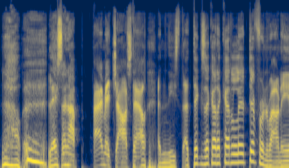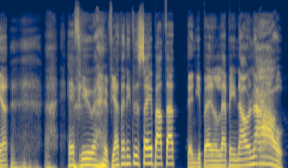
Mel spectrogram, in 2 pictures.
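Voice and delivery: a hammed-up creepy, husky villainess. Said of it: "in a creepy, husky voice".

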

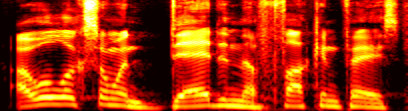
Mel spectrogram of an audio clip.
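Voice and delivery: ordinary talk

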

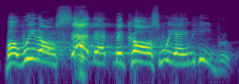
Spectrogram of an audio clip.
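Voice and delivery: ordinary delivery

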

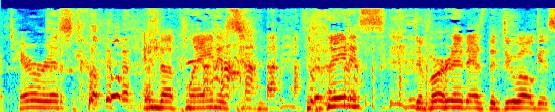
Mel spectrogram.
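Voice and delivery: laughing while reading. Real, not acted. Host reading a silly film synopsis to co-hosts, laughing. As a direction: read on through real giggles.

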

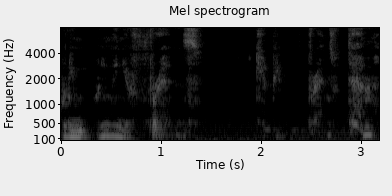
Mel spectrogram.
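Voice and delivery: soft, whispery incredulous question; half-whispered, disbelieving orc; hushed disbelief. Acted. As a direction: question it under your breath, rising at the end.

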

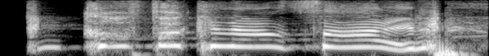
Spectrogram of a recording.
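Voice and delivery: loud, high-pitched exasperated shout; high, hammy shout; retold yell. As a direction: yell it like you're ordering kids out. Yelling at the kids, retold.

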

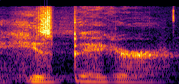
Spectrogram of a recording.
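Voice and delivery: soft whisper; hushed affirmation. Real, not acted. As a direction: breathe it quietly to them. Quiet sermon reflection.

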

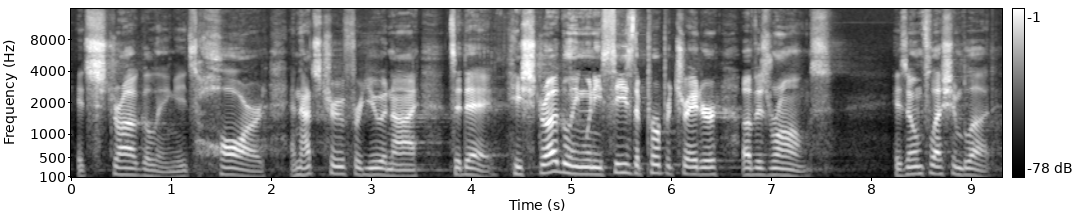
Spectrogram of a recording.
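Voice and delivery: ordinary talk, nothing marked

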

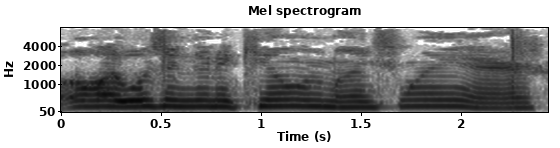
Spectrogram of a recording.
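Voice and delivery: high-pitched mock excuse-making; spineless pleading. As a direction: imitate a coward protesting innocence to save himself. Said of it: "he seems almost spineless".

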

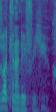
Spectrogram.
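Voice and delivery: low, soft, selfless question; gentle offer. Acted. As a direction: offer it quietly and tenderly. Love's selfless question, against lust's.

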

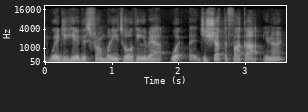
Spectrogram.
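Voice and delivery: ordinary delivery

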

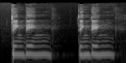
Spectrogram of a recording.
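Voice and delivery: high, ringing imitated phone alert; ding like an incoming text, twice over; bright mimicked notification, pitched high; text message chime. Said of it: "My text message arrives".

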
